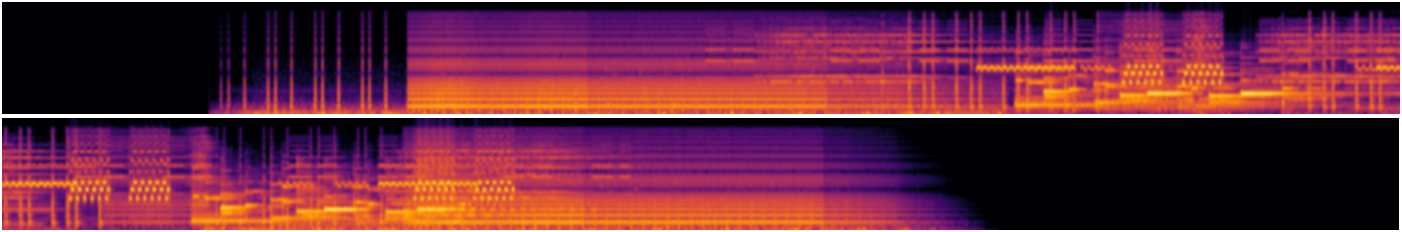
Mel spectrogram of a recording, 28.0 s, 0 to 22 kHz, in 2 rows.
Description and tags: The pre-show anti-mobile phone track created by and played at The Maltings Theatre in Berwick-upon-Tweed. This is a 30-second track with no speech, which starts with a mobile phone interference, leads into a cacophony of mobile ringtones and text alerts, and ends with the sound of someone saying 'shhh'. It is played when the house lights go down to remind audiences to turn off their mobile phones.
